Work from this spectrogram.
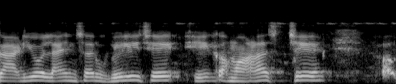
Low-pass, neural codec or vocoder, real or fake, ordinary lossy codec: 7.2 kHz; vocoder, 22.05 kHz, 80 mel bands, HiFi-GAN; fake; none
